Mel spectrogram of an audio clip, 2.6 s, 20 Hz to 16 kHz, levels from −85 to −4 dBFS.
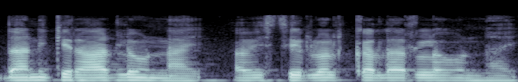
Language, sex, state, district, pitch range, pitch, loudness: Telugu, male, Telangana, Mahabubabad, 110-120 Hz, 115 Hz, -20 LUFS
